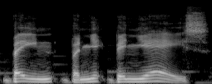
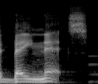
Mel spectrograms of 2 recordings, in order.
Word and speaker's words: beignets: And you can have yourself some beignets. See, I say bayonets.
